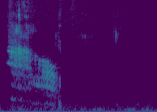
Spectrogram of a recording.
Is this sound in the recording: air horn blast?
no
